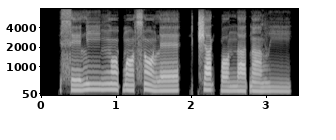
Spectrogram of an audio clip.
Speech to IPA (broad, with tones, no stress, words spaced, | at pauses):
se˧liː˦ ŋɔ̃˦ɓɔ̃˧sɔ̃˦˨lɛ˧ | t͡ʃa˦k͡pɔ˨na˨ ɗã˨vi˨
